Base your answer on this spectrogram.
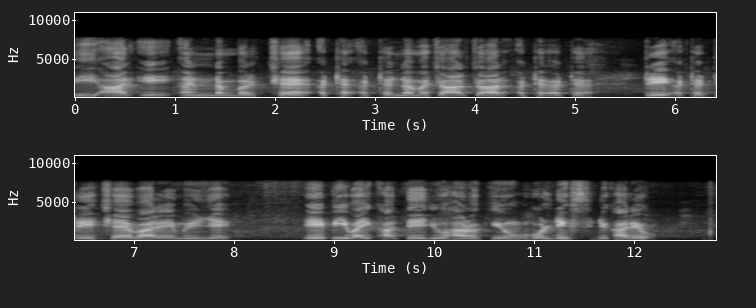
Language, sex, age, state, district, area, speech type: Sindhi, male, 60+, Delhi, South Delhi, urban, read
